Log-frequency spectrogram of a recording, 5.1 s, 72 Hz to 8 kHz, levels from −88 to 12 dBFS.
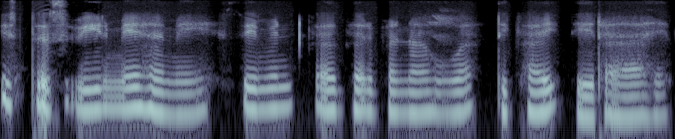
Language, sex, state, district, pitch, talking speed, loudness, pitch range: Hindi, female, Uttar Pradesh, Lalitpur, 185 Hz, 140 wpm, -21 LUFS, 175-205 Hz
